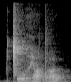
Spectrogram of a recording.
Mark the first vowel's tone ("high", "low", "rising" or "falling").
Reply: rising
